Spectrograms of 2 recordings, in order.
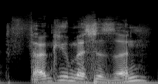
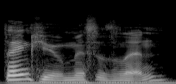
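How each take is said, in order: First: Lightly higher, louder voice for Dixon; the wrong character voice. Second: Slow, precise Dixon voice; clearly enunciated. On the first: Dixon thanks Hannah, slipped into the wrong voice. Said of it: "I'm using the wrong voice here". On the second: Dixon thanks Hannah, enunciating clearly in his own voice. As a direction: spell out every syllable. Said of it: "enunciated clearly". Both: Acted.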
